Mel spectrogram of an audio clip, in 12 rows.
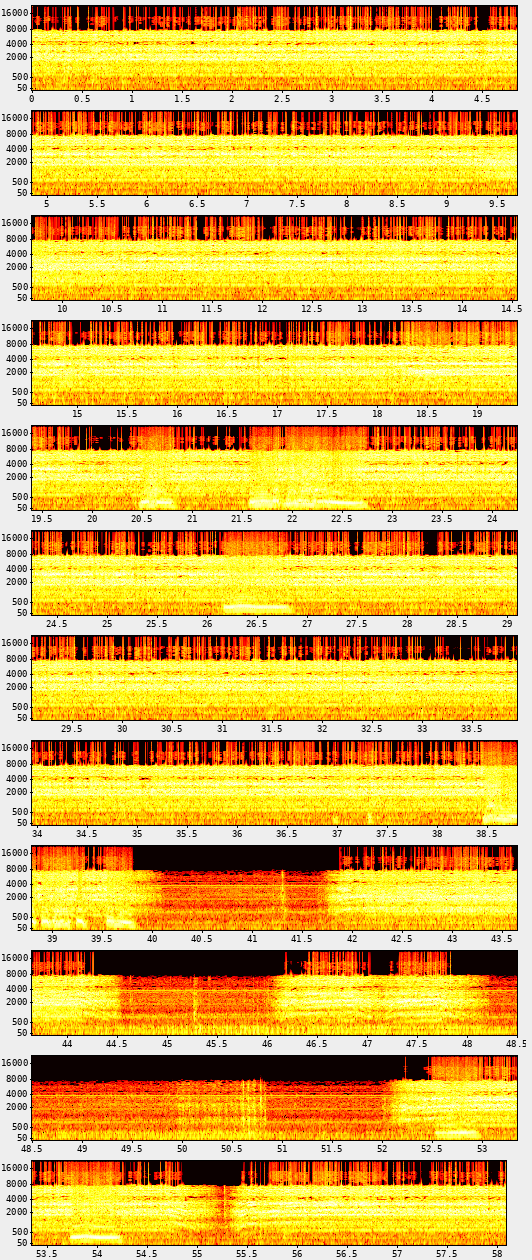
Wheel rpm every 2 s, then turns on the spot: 160, 160, 160, 160, 160, 160, 160, 160, 160, 160, 160, 160, 160, 160, 160, 160, 160, 160, 160, 140, 20, 130, 40, 100, 20, 10, 110, 90, 150.
48-52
